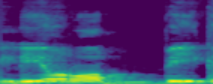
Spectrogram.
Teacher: را موٹی ہوگی، را پہ زبر ہے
